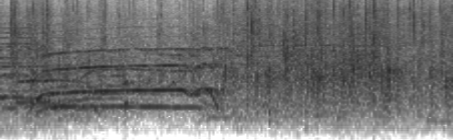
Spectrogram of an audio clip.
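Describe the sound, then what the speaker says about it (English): Loud, dense applause from an improv comedy show audience for a performer named Dom, opening with a whooping cheer and then settling into steady clapping. "Dom, give Dom an extra round of applause."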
